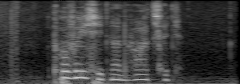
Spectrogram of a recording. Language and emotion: Russian, sad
